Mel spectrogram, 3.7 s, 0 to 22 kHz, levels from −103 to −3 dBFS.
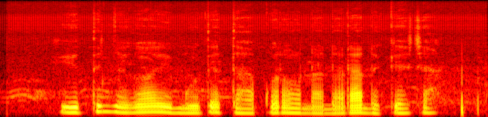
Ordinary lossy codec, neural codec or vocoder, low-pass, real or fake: none; none; none; real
